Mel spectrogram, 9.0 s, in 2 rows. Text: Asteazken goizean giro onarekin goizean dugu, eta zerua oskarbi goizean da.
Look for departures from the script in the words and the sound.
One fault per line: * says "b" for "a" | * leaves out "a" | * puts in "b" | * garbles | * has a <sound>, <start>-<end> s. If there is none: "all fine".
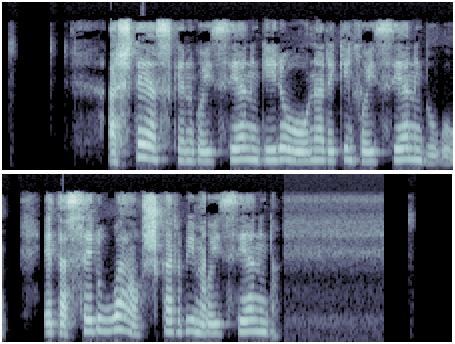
all fine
